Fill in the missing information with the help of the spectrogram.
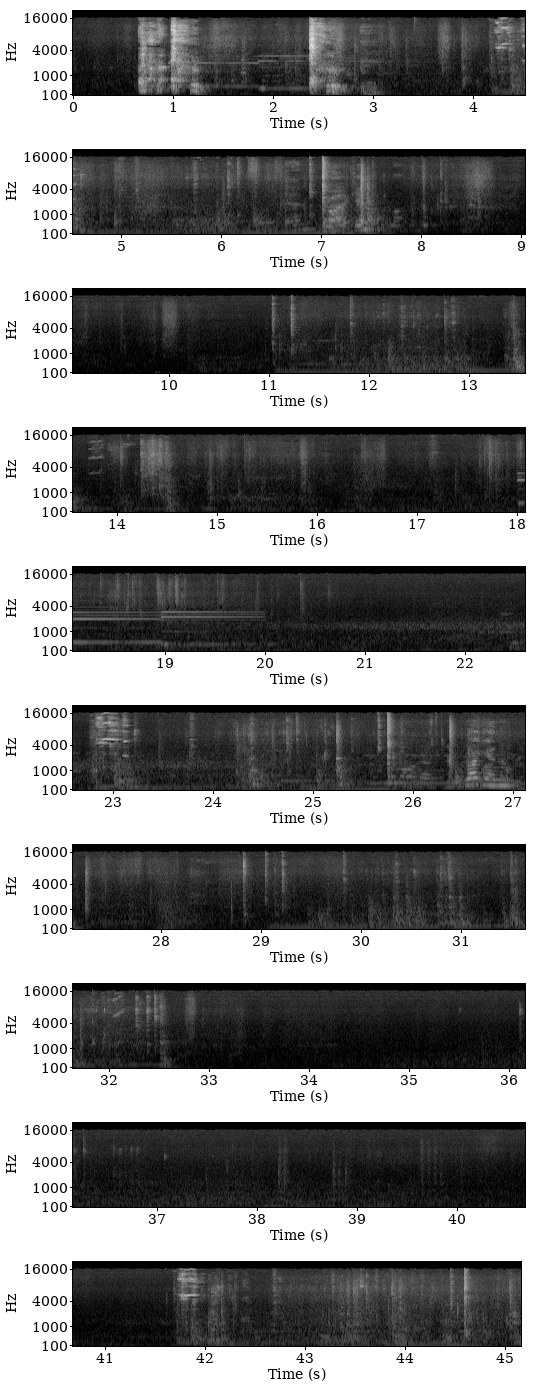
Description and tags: ascensore germania
elevator with people coughing (Park inn Berlin Alexanderplatz)
Park, inn, Alexanderplatz, elevator, people, coughing, Berlin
